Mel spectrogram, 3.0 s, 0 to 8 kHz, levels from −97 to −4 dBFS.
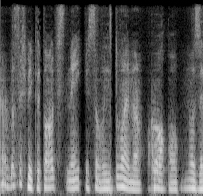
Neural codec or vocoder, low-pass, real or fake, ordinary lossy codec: codec, 44.1 kHz, 0.9 kbps, DAC; 7.2 kHz; fake; AAC, 48 kbps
